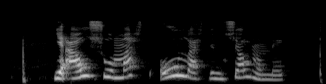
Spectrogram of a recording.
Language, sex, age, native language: Icelandic, female, 13, Icelandic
